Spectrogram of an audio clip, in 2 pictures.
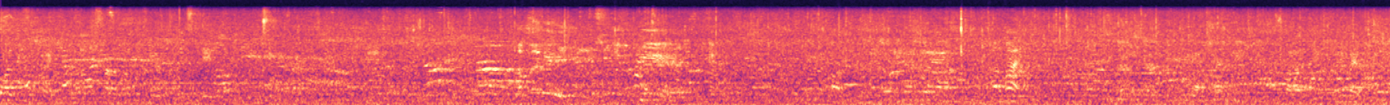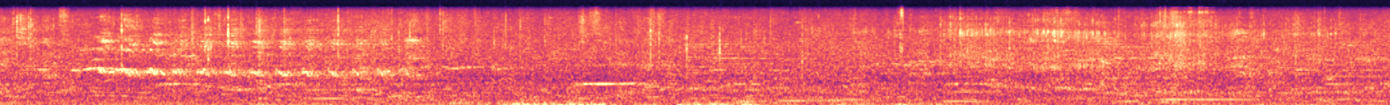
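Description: Men and women passing by chatter and murmur nearby, outdoors.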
